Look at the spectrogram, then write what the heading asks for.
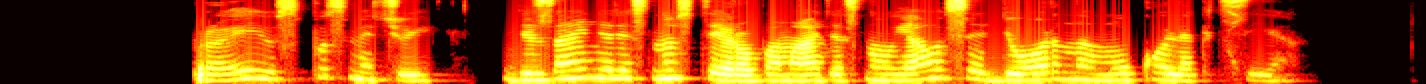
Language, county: Lithuanian, Klaipėda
